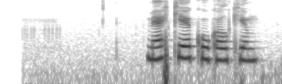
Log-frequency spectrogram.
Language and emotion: Russian, neutral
